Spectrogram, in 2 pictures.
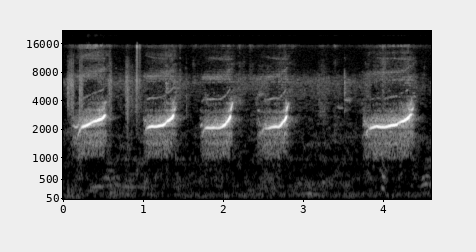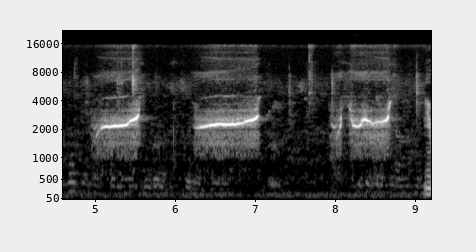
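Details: Pet talking parrot giving a series of eight clear whistled notes, each rising at the end, repeated about once a second, with a person's voice heard around it indoors.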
